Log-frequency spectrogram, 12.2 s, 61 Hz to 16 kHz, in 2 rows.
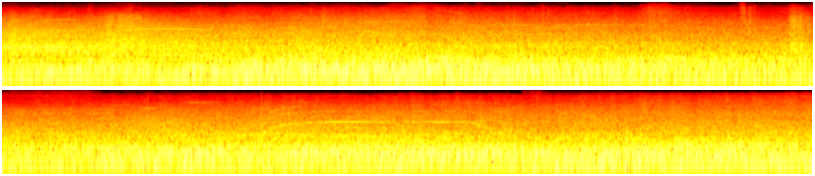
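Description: Several stock car engines start and rumble together in NASCAR Racing 2003 at the Daytona 500. A dense, steady roar continues throughout, with occasional higher engine whines rising above it.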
